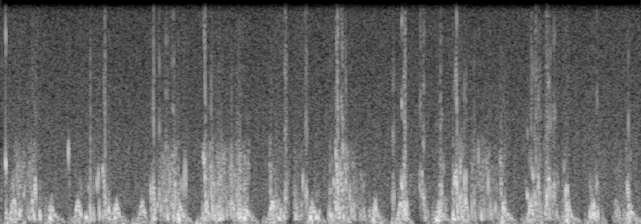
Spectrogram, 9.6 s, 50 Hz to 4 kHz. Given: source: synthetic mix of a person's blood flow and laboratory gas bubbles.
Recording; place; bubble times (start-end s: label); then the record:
Doppler ultrasound of blood flow; precordium
0.00-0.03 s: bubbles
0.08-0.65 s: bubbles
0.99-1.06 s: bubbles
1.18-1.68 s: bubbles
2.23-2.83 s: bubbles
2.99-3.75 s: bubbles
4.02-4.34 s: bubbles
4.39-4.62 s: bubbles
4.71-4.83 s: bubbles
4.90-5.47 s: bubbles
5.86-6.17 s: bubbles
6.28-6.39 s: bubbles
6.50-6.71 s: bubbles
6.74-7.60 s: bubbles
7.87-8.38 s: bubbles
8.41-8.54 s: bubbles
8.80-9.08 s: bubbles
9.18-9.46 s: bubbles
From the record:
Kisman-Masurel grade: 342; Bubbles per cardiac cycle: rolling drumbeat, 9 or more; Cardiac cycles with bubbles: 100%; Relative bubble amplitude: moderate (0.250 to 0.450); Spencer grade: 3 (all of the cardiac periods contain showers or single bubble signals, but not dominating or overriding the cardiac motion signals); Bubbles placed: anywhere in the cardiac cycle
